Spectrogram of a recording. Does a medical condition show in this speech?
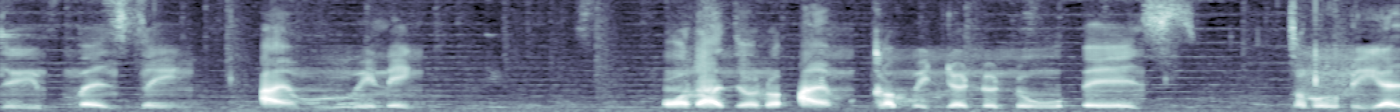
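Yes: laryngectomy after vocal cord cancer; laryngectomy voice.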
